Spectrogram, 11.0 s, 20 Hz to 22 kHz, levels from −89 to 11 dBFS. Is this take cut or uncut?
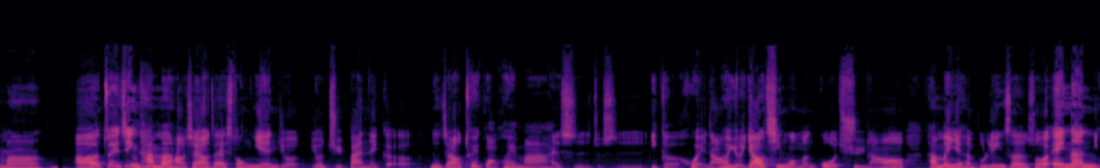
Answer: cut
